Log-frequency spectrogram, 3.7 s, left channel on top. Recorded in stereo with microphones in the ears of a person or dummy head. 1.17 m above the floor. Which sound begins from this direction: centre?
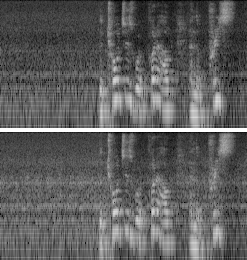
A man speaking, at 1.5 s.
